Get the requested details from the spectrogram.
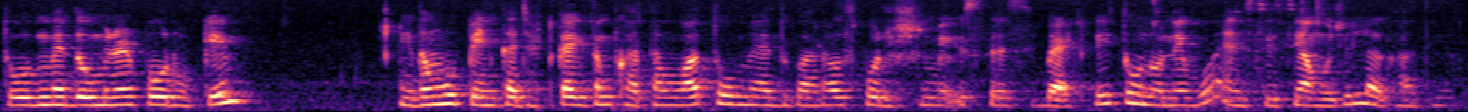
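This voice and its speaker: A woman's voice: medium pitch, fairly even intonation, fairly quick, mellow, slight background noise. A young woman chatting directly to her viewers, telling a personal story with lots of fillers. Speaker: vlogger sharing her childbirth story. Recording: slightly dull lo-fi sound with faint ambience.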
